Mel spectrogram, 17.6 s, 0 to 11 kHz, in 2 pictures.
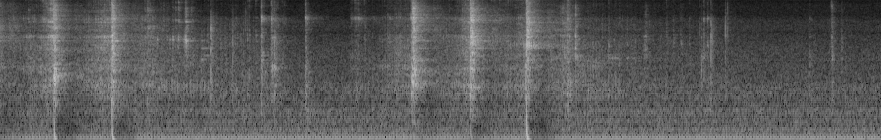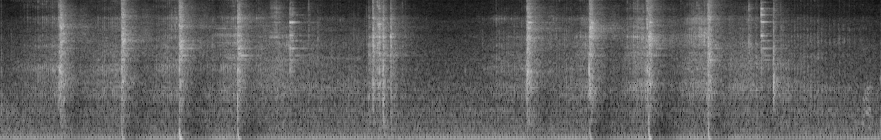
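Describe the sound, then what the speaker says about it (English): A Kawasaki 12-volt 1/2-inch impact wrench spins up and hammers lug nuts in repeated loud rattling bursts, each a second or so long, separated by short pauses across the stretch. "it definitely is an impact wrench"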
